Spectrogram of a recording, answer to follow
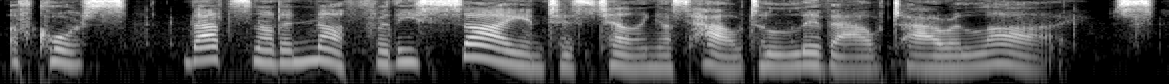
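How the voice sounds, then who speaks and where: Actress as a weary, blunt woman for audio drama, mid-pitched, slow and halting, a little breathy. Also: close to an everyday voice. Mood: weary, defiant. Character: confused, weary woman, blunt wine-drinking mother figure. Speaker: actor.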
